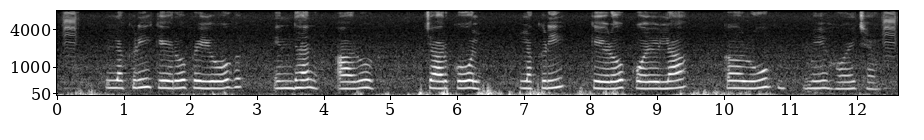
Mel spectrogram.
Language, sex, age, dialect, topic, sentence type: Maithili, female, 18-24, Angika, agriculture, statement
